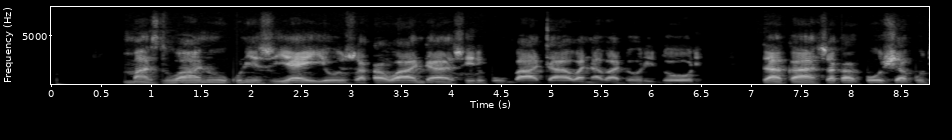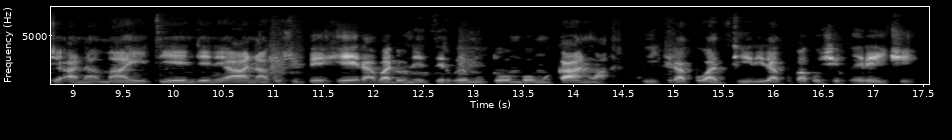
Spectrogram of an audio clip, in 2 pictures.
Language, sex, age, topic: Ndau, male, 50+, health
